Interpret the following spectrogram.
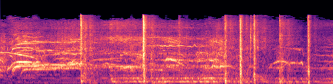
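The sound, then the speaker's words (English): A staged night battle in an outdoor frontier-history play set in a natural amphitheater, Shawnee warriors against white settlers, with sharp gunshots and heavier cannon blasts going off irregularly, about eight in quick succession, loud over a busy, droning background of voices and sustained tones. “Flaming arrows fly through the night, knives and spears flash, guns and cannons spit fire.”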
